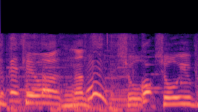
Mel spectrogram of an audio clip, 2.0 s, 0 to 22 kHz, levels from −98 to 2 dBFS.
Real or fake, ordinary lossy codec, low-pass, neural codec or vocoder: real; MP3, 64 kbps; 7.2 kHz; none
